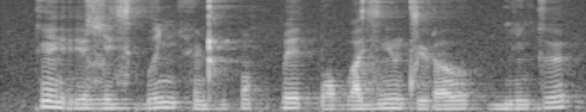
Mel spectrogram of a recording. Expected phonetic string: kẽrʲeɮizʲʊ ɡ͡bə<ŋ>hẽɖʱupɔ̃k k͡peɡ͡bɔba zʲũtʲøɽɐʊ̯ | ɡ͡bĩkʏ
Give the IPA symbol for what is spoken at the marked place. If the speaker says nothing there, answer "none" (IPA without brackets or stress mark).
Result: ɲ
